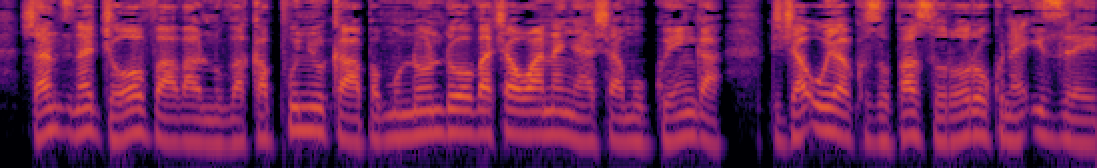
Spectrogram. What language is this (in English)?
Shona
